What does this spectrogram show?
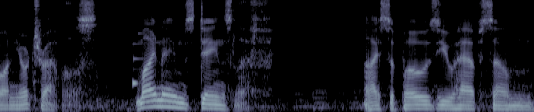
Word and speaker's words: Dainsleif: My name's Dainsleif. I suppose you have some business with me? I'm very sure your name is pronounced Dainsleif. Because it's a Norse name. Not English.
